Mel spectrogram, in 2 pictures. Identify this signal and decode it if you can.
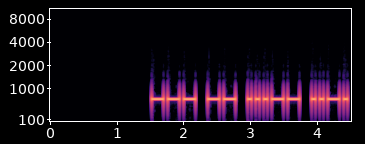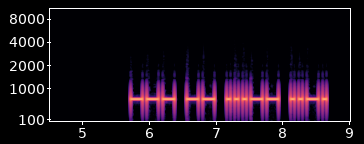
Morse code, heard as a keyed tone, about 20 wpm, 700 Hz. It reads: OM3F OM3F
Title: DXCC-100 Call Signs - 4 Characters - Repeated 2x - 20wpm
